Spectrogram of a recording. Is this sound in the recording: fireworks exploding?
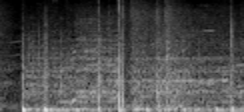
yes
